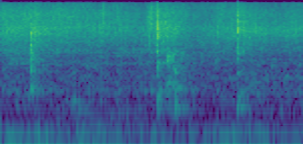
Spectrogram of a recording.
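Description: Cumin, mustard seeds, mint, green chillies and onions frying in hot oil for mutton curry, a steady close sizzle with a few sharp pops and light stirring scrapes throughout.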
